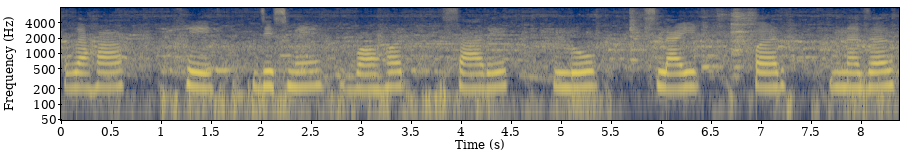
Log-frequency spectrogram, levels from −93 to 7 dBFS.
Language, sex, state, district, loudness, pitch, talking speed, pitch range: Hindi, female, Madhya Pradesh, Dhar, -16 LUFS, 215 Hz, 65 wpm, 210-220 Hz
